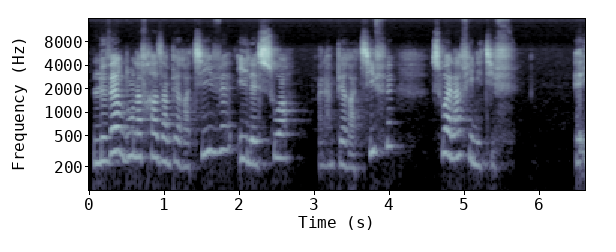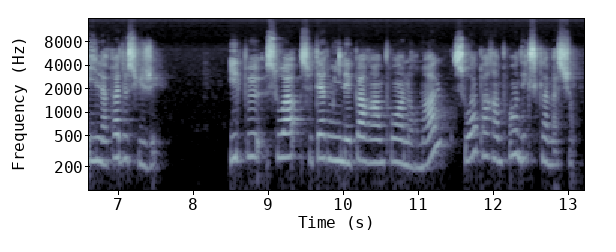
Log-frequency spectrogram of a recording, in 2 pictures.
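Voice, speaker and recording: Female teacher, fairly high bright voice, slow and deliberate grammar lesson delivery. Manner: slow, careful explaining with examples.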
